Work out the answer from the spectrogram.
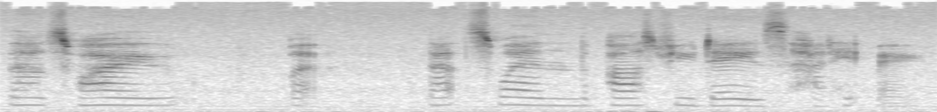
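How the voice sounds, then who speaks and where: A woman reading a first-person story aloud as an amateur, in a halting way with stumbles and repeated phrases. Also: high voice, level tone, noisy background. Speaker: amateur fan fiction reader.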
